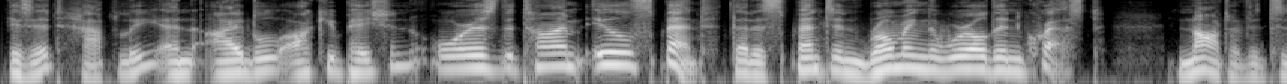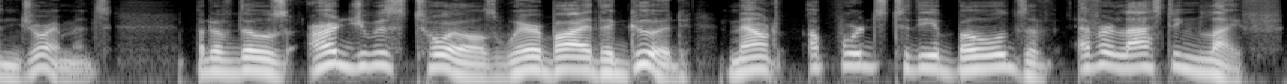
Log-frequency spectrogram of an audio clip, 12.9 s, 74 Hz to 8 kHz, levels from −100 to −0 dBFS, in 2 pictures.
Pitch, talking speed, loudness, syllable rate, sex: 150 Hz, 190 wpm, -18 LUFS, 5.2 syllables/s, male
